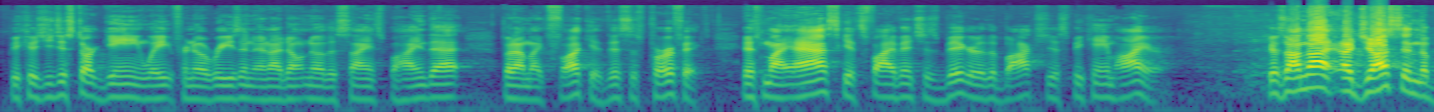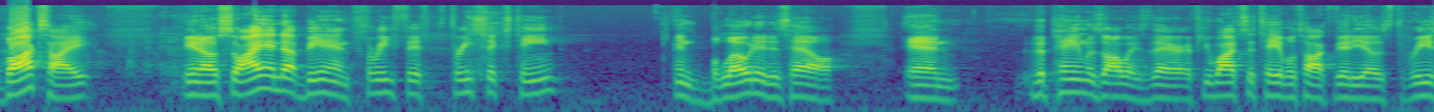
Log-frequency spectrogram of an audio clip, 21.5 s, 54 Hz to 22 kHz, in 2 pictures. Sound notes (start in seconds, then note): 9.1 audience laughs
